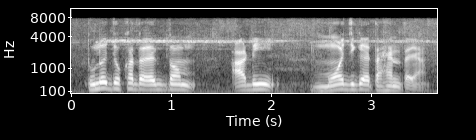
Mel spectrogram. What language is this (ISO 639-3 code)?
sat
